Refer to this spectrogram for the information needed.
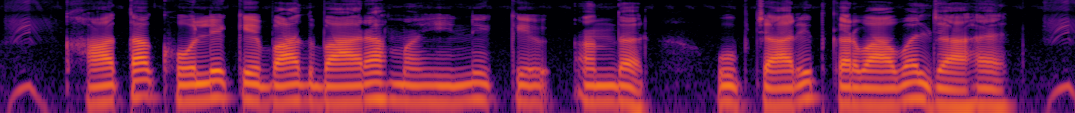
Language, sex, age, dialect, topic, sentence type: Magahi, male, 18-24, Central/Standard, banking, question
